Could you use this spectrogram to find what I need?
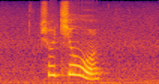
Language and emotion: Russian, positive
